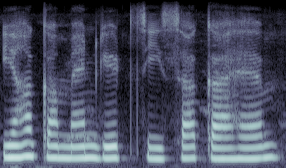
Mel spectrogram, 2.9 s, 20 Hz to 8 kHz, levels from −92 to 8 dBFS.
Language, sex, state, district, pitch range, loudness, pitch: Hindi, female, Jharkhand, Deoghar, 195-210 Hz, -15 LUFS, 200 Hz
